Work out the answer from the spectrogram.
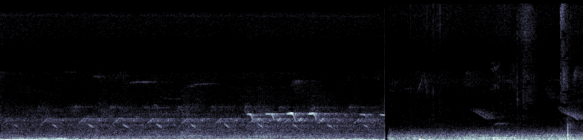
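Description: A songbird calling a rapid run of short, downward-sliding chirps, about four a second, over a steady low hum. The hum stops abruptly about four seconds in, leaving fainter bird calls.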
